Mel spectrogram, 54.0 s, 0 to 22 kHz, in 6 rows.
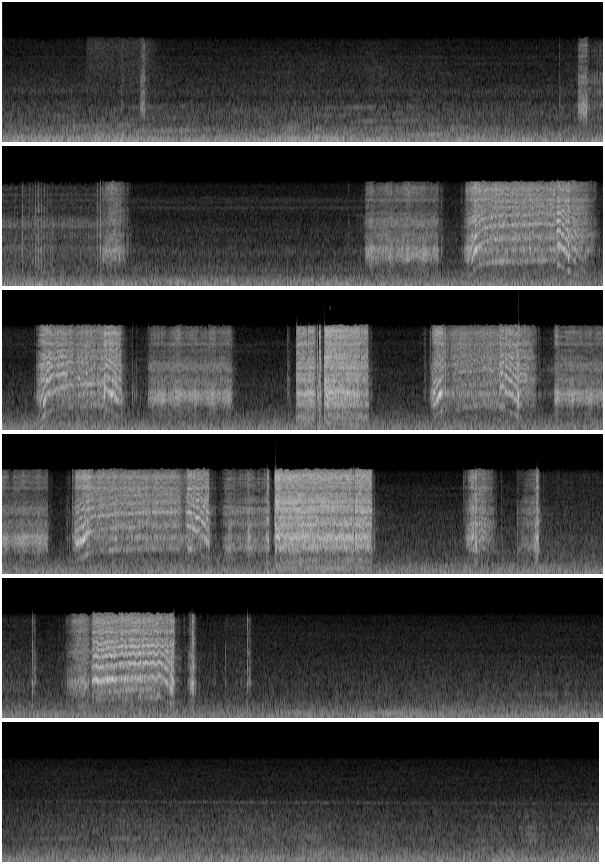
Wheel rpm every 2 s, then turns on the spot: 0, 0, 0, 0, 10, 10, 0, 30, 120, 80, 30, 20, 90, 40, 160, 40, 20, 20, 70, 40, 0, 0, 0, 0, 0, 0, 0.
20-24 26-28 30-36 38-40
